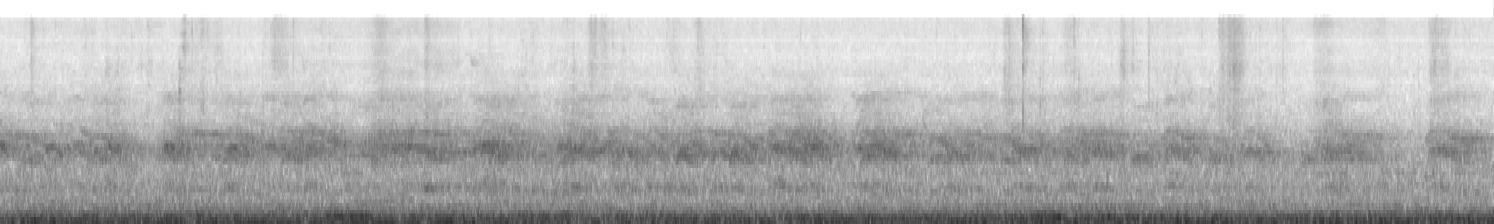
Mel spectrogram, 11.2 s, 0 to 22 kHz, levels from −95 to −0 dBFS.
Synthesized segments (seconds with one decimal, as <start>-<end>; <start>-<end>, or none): 2.5-3.4; 9.8-10.4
